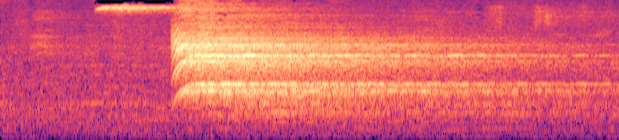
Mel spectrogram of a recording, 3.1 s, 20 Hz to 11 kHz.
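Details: Belugas Gray, Nana and Mirai in a training session at Port of Nagoya Public Aquarium, Japan, on 6 August 2023. A thin high whistle note is followed by a sudden loud, harmonic-rich tonal call that holds steady for about two seconds and slowly fades.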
